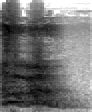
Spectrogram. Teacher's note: जब मैं अंदर एयर ले रहा हूं, इनहेल कर रहा हूं, तो जो मैं साउंड निकाल रहा हूं, इसको बोलते हैं इनग्रेसिव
